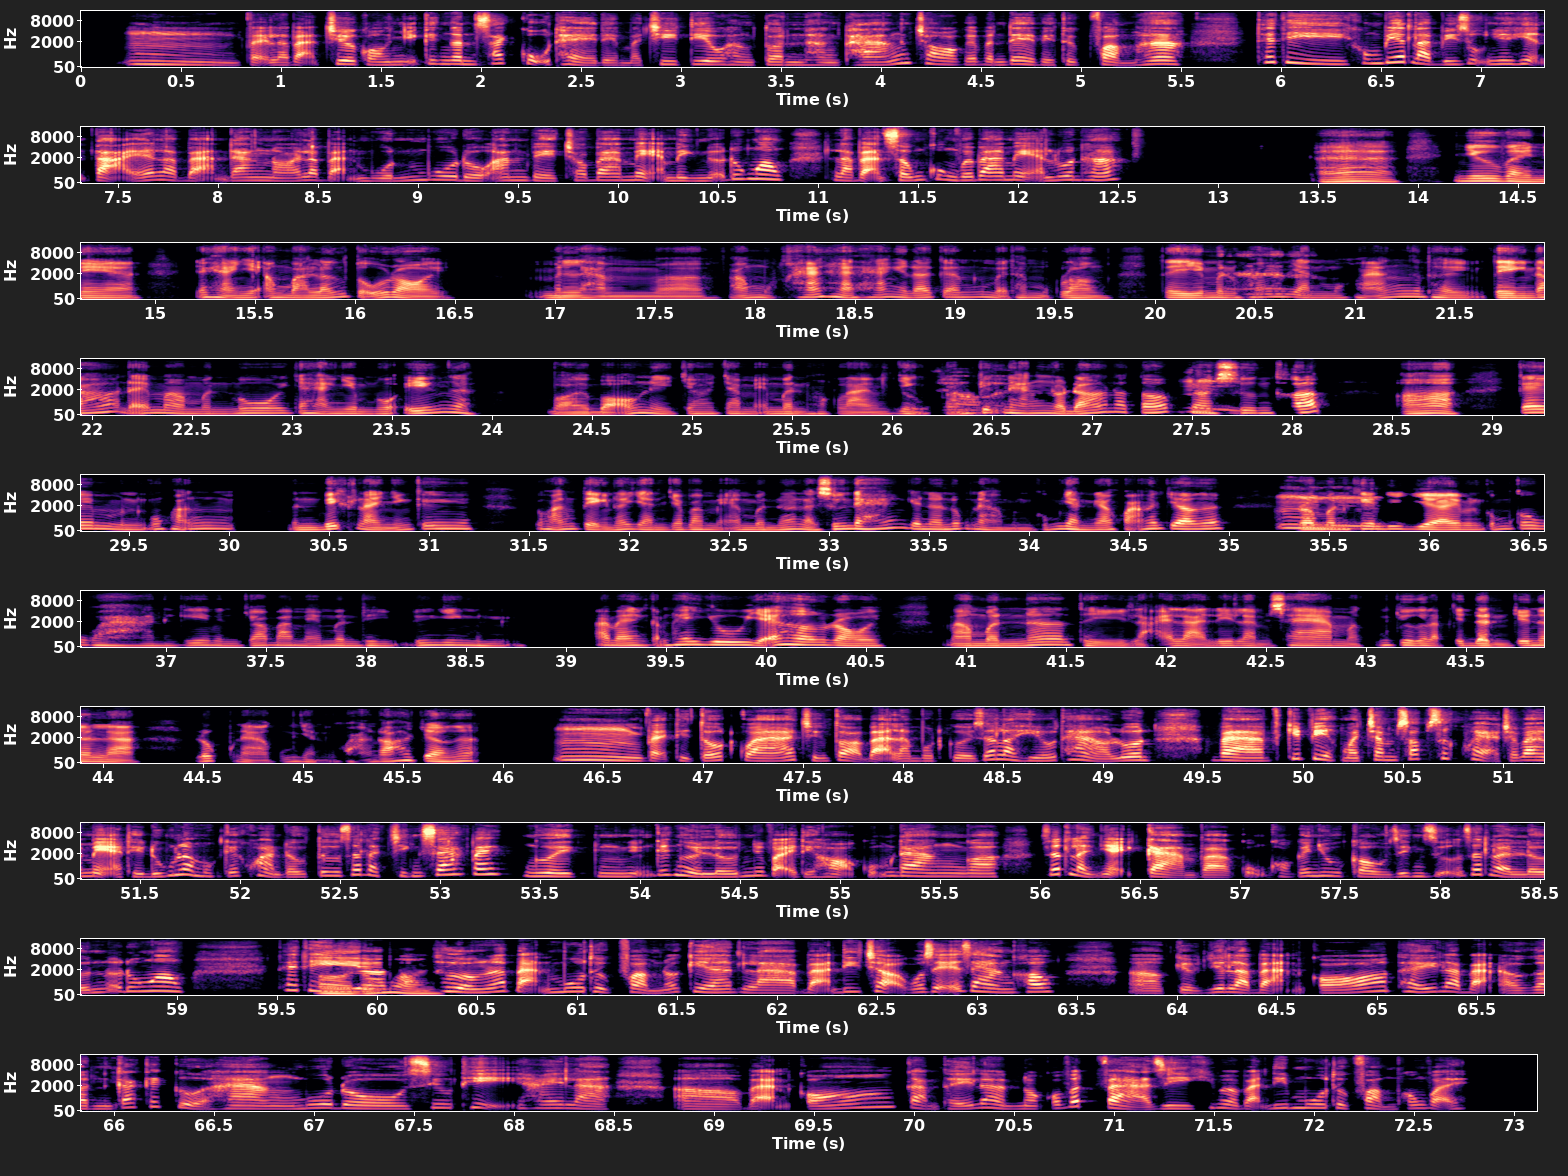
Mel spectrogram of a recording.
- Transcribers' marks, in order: other background noise; tapping
- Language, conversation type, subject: Vietnamese, advice, Làm sao để mua thực phẩm lành mạnh khi bạn đang gặp hạn chế tài chính?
